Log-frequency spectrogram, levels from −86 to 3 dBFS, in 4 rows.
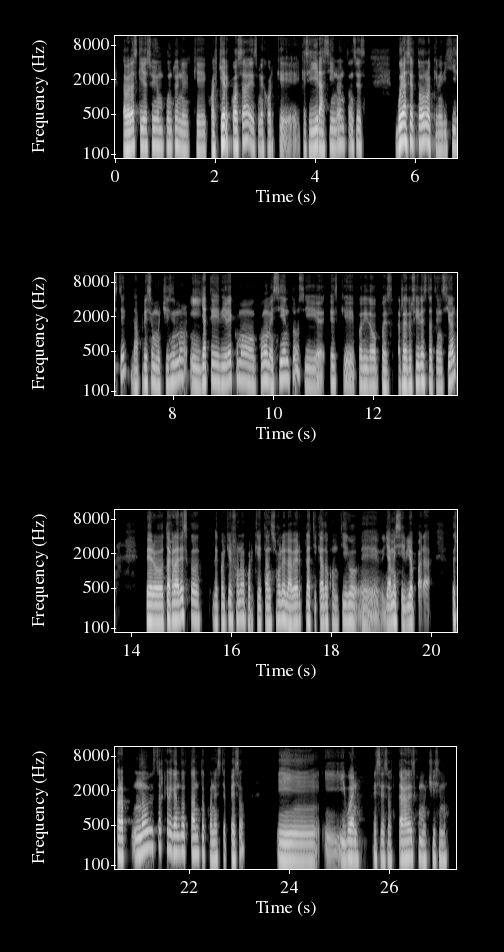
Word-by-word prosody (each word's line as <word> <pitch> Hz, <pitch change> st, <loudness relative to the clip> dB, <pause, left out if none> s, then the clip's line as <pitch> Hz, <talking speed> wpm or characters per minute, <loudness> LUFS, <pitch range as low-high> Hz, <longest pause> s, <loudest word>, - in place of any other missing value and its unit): la 115 Hz, -, +4 dB
verdad 125 Hz, +3 st, +8 dB
es 135 Hz, -, -3 dB
que 135 Hz, -, 0 dB
ya 135 Hz, -, +5 dB
estoy 135 Hz, +2 st, -2 dB
en 135 Hz, -, +3 dB
un 130 Hz, 0 st, -1 dB
punto 135 Hz, +1 st, -1 dB
en 125 Hz, -3 st, +1 dB
el 115 Hz, 0 st, -1 dB
que 115 Hz, -2 st, -2 dB
cualquier 145 Hz, +7 st, +4 dB
cosa 150 Hz, +4 st, +3 dB
es 130 Hz, -3 st, -2 dB
mejor 125 Hz, +1 st, -3 dB
que 140 Hz, +2 st, -6 dB
que 120 Hz, -, -6 dB
seguir 125 Hz, +2 st, +3 dB
así, 125 Hz, +2 st, 0 dB
¿no?, 130 Hz, -, -1 dB
entonces, 140 Hz, -2 st, -3 dB, 0.6 s
voy 150 Hz, +3 st, +9 dB
a -, -, +10 dB
hacer 165 Hz, -2 st, +3 dB
todo 160 Hz, +1 st, +4 dB
lo 155 Hz, -5 st, +3 dB
que 115 Hz, -, -6 dB
me 115 Hz, -, -1 dB
dijiste. 130 Hz, -, -4 dB
La 120 Hz, -7 st, -4 dB
aprecio 135 Hz, +4 st, -3 dB
muchísimo 140 Hz, +7 st, -2 dB
y 130 Hz, -2 st, 0 dB
ya 140 Hz, -, +4 dB
te 145 Hz, 0 st, -1 dB
diré 140 Hz, +3 st, 0 dB
cómo 150 Hz, -5 st, -2 dB
cómo 155 Hz, +2 st, +1 dB
me 135 Hz, -4 st, +1 dB
siento, 165 Hz, -, -1 dB
si 125 Hz, -10 st, -4 dB
e -, -, -4 dB
es 135 Hz, -1 st, -4 dB
que 70 Hz, -, -6 dB
he -, -, -5 dB
podido, 125 Hz, -1 st, -1 dB
pues, 115 Hz, 0 st, -4 dB
reducir 130 Hz, +2 st, +1 dB
esta 140 Hz, -3 st, 0 dB
tensión. 125 Hz, -, -2 dB, 0.6 s
Pero 125 Hz, -1 st, +6 dB
te 140 Hz, -, +6 dB
agradezco 140 Hz, 0 st, +2 dB, 0.2 s
de 120 Hz, -1 st, -4 dB
cualquier 125 Hz, +3 st, -2 dB
forma, 140 Hz, 0 st, -2 dB
porque 125 Hz, -2 st, -4 dB
tan 120 Hz, +1 st, -1 dB
solo 140 Hz, +4 st, 0 dB
el 135 Hz, -, +2 dB
haber 125 Hz, +2 st, +3 dB
platicado 125 Hz, -1 st, -1 dB
contigo, 125 Hz, +3 st, -3 dB
eh, 140 Hz, +5 st, -4 dB
ya 120 Hz, -, +3 dB
me 135 Hz, -, +4 dB
sirvió 125 Hz, 0 st, 0 dB
para, -, -, -7 dB, 0.4 s
pues, 135 Hz, +1 st, -3 dB
para 145 Hz, -1 st, +4 dB
no 180 Hz, +7 st, +3 dB
estar 205 Hz, 0 st, -5 dB
cargando 165 Hz, -3 st, +1 dB
tanto 155 Hz, -2 st, -1 dB
con 125 Hz, -3 st, -2 dB
este 130 Hz, +1 st, -6 dB
peso. 125 Hz, +9 st, -3 dB, 0.6 s
Y 120 Hz, -1 st, +2 dB
y 125 Hz, -2 st, -5 dB
bueno, 130 Hz, -1 st, +1 dB, 0.2 s
es 130 Hz, -2 st, -5 dB
eso. 120 Hz, -1 st, -3 dB
Te -, -, +2 dB
agradezco 135 Hz, +1 st, +2 dB
muchísimo. 125 Hz, -1 st, -4 dB
130 Hz, 190 wpm, -23 LUFS, 125-145 Hz, 0.6 s, a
